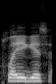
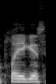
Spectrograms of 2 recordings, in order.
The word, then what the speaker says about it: Plagueis: One is Darth Plagueis, I believe is how you say the name. I always like Star Wars names when it's obvious where the name comes from, Plagueis as in plague, basically.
